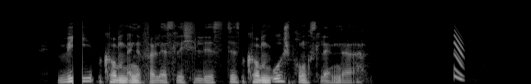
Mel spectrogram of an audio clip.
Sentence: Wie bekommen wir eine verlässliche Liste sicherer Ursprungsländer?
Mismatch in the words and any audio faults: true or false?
true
